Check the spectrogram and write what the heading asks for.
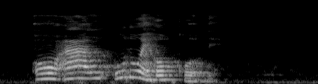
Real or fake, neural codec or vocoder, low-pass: fake; codec, 24 kHz, 3.1 kbps, DualCodec; 10.8 kHz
